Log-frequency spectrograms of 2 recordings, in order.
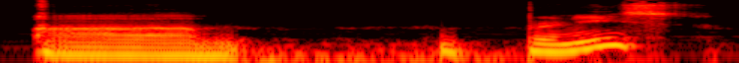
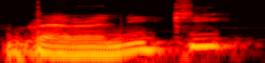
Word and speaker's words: Berenike: You can see down here the fourth one up from the bottom, Arsinoe, or Bernice, or if you want to pronounce it, Berenike, probably more correct for the Greek, or Cleopatra.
